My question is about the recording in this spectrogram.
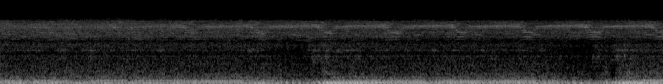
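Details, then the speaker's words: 2018 Kia Sportage 2.0 turbo: low, uneven idle sags twice as if about to stall, then surges back, like slight detonation; it stalls and enters limp mode, high-pressure fuel pump already replaced without fixing it, cause unknown. "Якщо зараз її завести починають пригать обороти буквально трішки машинка як будто би трішки детонує"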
